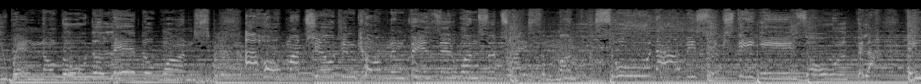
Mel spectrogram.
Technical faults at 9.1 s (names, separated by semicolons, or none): none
